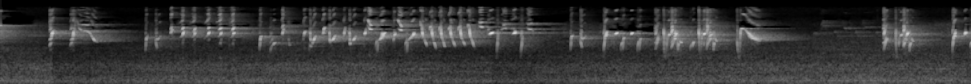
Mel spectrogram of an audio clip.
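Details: European goldfinch singing a long, varied medley of rapid twittering, liquid trills and sharp high chirps, broken by brief pauses and restarting several times.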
